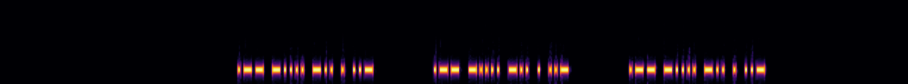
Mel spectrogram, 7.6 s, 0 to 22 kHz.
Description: Morse code, heard as a keyed tone, about 53 wpm, 700 Hz. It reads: W6DEU W6DEU W6DEU
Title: USA Call Signs - 5 Characters - Repeated 3x - 50wpm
